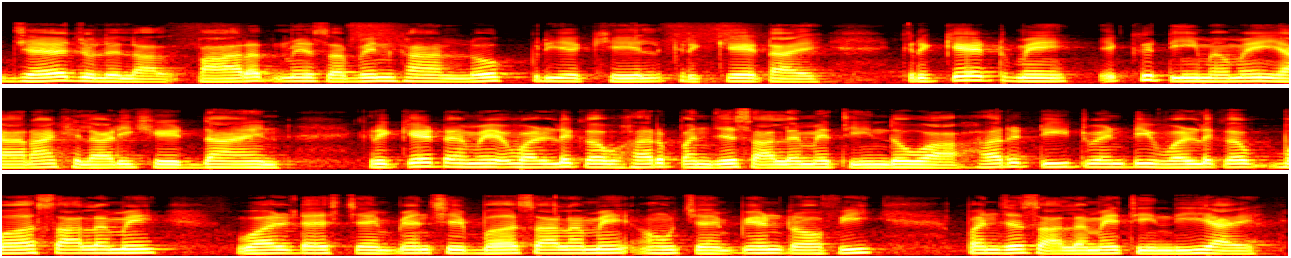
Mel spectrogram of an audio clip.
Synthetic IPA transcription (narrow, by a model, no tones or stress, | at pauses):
d͡ʑɐːd͡ʑʊlelaːlbʱaːɾət̪mẽsɐbʱɪnɪ̆kʰãːloːkpɾiːəkʰeːlkɾɪkeːʈaːɦeː | kɾɪkeːʈmẽɦɪkʈiːmmẽjaːɾãkʰɪlaːɽikʰeːʈd̪aːɦɪnɪ̆ | kɾɪkeːʈmẽʋɐɾlɖkɐbɦɐɾpɐ̃ɲd͡ʑəsaːləmẽt̪ʰĩːn̆d̪oaːɦɦɐɾʈiːʈʋɛ̃ːɳʈiʋɐɾɖkɐbɓɐsaːlə̆mẽ | ʋɐɾlɖʈeːsʈt͡ɕɛ̃ːmpijənʃɪp̚ɓɐsaːləmẽʔɛ̃ũːt͡ɕɛ̃ːmpijənʈɾɔːfi | pɐ̃ɲd͡ʑsa̰ːlə̆mẽt̪ʰĩːn̆d̪iaːɦeː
